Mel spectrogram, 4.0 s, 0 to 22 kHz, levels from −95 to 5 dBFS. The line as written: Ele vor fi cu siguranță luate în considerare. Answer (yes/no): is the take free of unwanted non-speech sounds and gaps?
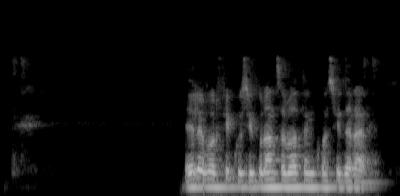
yes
